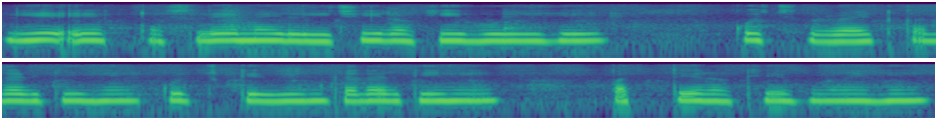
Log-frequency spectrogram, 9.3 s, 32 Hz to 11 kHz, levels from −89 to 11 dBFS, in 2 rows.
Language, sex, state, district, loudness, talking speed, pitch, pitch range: Hindi, female, Bihar, Sitamarhi, -21 LUFS, 140 wpm, 195 Hz, 195-200 Hz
